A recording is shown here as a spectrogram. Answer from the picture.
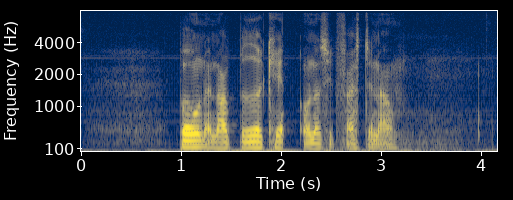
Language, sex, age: Danish, male, 18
